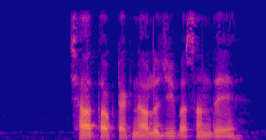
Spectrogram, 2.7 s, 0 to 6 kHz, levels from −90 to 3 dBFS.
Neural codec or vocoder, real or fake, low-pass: none; real; 5.4 kHz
